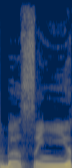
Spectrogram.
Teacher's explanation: Kita kalau berhenti atau berwakaf tepat di huruf ro kita baca basir begitu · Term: disukunkan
